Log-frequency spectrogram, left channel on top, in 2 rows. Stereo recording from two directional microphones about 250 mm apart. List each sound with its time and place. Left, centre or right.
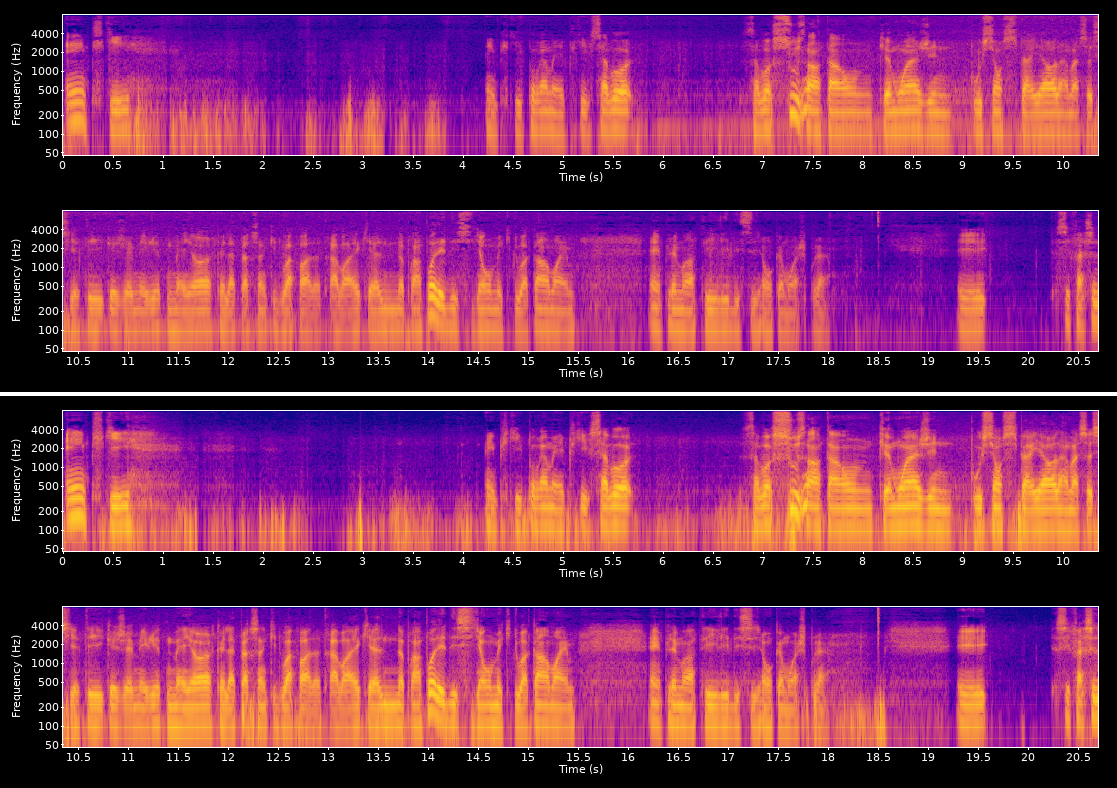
0.0 s speech: right
0.5 s speech: right
4.2 s speech: right
6.8 s speech: right
19.3 s speech: right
